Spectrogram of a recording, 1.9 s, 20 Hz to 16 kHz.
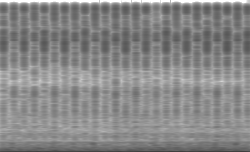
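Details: Restored Fairbanks Morse FM-J 2B 6D magneto for a 1938 John Deere G, formerly corroded and frozen, broken rotor bonded back together, points 0.018 in: fast, even snapping sparks at a steady rate over a low motor hum; firing cleanly and regularly.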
